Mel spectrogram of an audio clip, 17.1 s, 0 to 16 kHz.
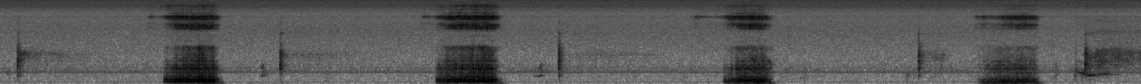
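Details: Adult father snoring from nasal congestion: four loud rough inspiratory snores, about 15 breaths a minute, quiet gaps between.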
